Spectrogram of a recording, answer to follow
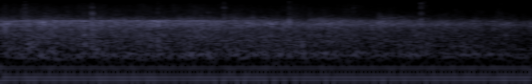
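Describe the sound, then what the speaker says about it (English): Audience applause at a university autumn graduation ceremony, a dense, steady wash of many hands clapping that fills the hall evenly throughout without pause. "Can we give them a big round of applause, please?"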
